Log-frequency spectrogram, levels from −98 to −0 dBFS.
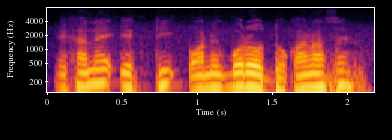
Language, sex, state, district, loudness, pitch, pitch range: Bengali, male, West Bengal, Alipurduar, -15 LUFS, 150 Hz, 140-160 Hz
